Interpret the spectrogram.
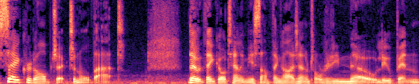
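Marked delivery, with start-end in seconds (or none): none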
